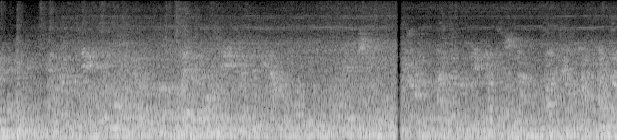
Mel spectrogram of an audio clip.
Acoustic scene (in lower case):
subway station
